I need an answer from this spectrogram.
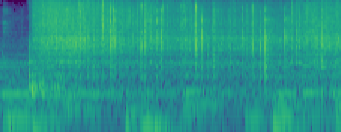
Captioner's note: sizzling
